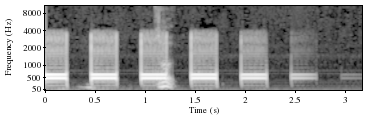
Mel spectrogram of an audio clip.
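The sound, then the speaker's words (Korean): A dropped phone call with a spokesman during a broadcast: a series of six evenly spaced electronic dialing tones, steady and clear, the last one fading out, followed by a faint brief tone trailing off. No voices are heard. “전화가 끊겼습니다. 다시 연결해 보도록 하겠습니다.”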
